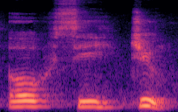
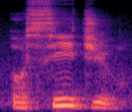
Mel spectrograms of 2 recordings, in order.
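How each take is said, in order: First: Slow "osi ju", each syllable apart. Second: "Osiju" with the middle "si" stressed. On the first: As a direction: spell out "osi ju" as o, si, ju. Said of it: "So in the syllabary". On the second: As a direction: lean on "si" in "Osiju", then fall. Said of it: "stress on the syllable goes". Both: Shown as a demonstration.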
